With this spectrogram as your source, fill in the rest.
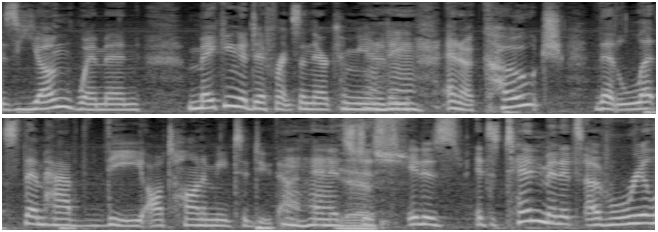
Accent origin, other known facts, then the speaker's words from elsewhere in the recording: Alabama, United States; now in Mississippi, United States; I'm an Alabama grad and I'm from Alabama.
